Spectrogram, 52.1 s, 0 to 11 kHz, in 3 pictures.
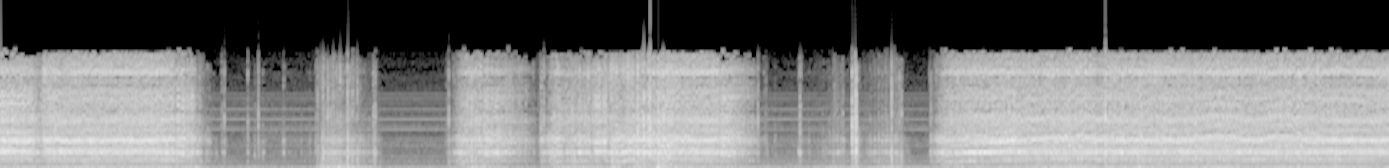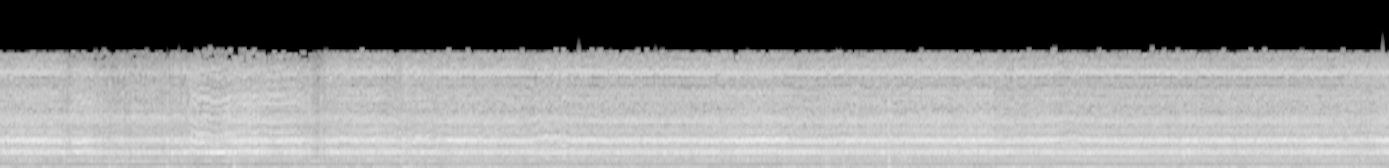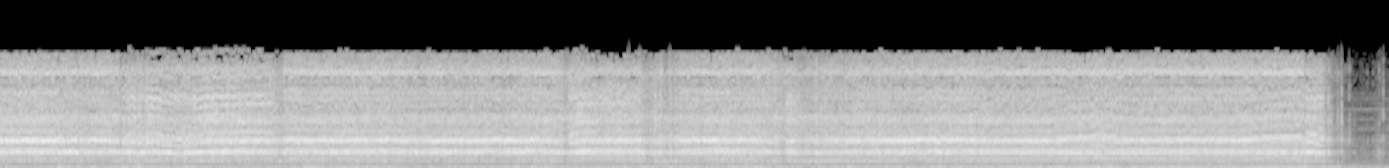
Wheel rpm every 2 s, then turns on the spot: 160, 40, 20, 80, 100, 20, 140, 160, 160, 160, 160, 160, 160, 160, 160, 160, 160, 160, 160, 160, 160, 160, 160, 160, 160, 110.
2-4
